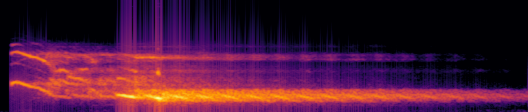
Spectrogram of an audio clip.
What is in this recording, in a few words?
a surprised wow sound followed by an echo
